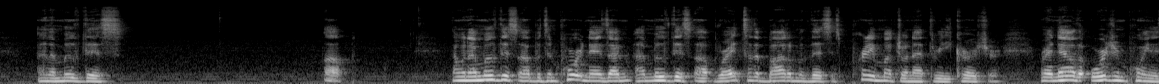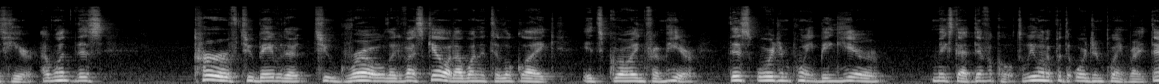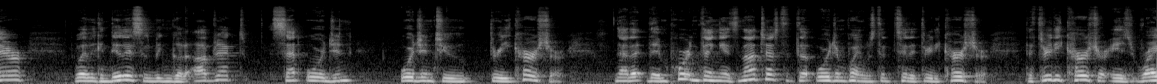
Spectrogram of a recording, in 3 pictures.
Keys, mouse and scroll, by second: 0.6 click, 2.2 click, 4.9 middle click, 25.0 click, 25.1 click, 27.6 click.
